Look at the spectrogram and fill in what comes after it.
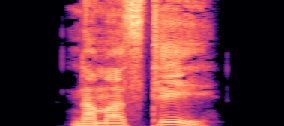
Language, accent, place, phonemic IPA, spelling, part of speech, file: German, Germany, Berlin, /namasˈteː/, Namaste, interjection / noun, De-Namaste.ogg
- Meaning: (interjection) namaste!; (noun) namaste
